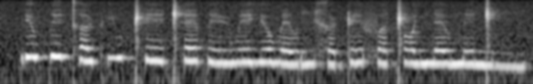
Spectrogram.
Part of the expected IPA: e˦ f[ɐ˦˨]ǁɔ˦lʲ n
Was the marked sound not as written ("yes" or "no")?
yes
